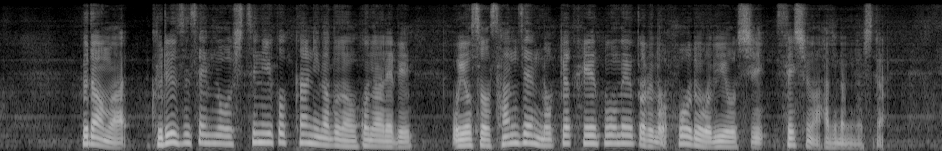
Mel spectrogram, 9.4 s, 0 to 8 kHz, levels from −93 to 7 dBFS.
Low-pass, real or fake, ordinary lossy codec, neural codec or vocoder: 7.2 kHz; fake; none; codec, 24 kHz, 1 kbps, SNAC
